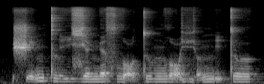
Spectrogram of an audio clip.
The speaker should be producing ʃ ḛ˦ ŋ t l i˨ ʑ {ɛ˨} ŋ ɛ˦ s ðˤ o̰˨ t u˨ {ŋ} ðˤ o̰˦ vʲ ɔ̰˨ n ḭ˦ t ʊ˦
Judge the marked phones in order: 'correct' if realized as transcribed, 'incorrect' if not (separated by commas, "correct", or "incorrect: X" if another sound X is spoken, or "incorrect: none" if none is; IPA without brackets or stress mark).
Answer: correct, correct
